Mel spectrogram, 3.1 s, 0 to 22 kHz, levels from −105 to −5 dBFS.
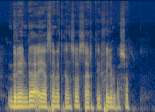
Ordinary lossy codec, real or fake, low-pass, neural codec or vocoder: none; fake; none; vocoder, 44.1 kHz, 128 mel bands every 512 samples, BigVGAN v2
